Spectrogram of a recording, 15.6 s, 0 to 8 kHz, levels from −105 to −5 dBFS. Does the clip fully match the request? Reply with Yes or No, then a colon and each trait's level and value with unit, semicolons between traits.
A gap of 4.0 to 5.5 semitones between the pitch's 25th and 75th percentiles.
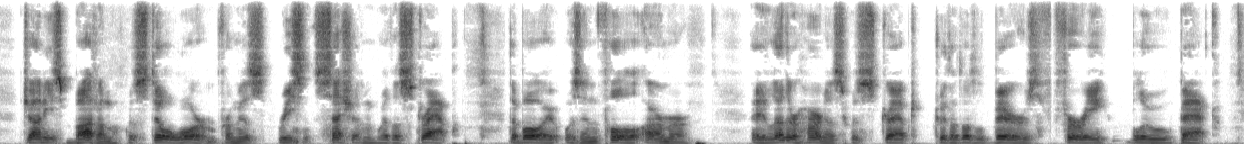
No: average, 3.4 semitones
